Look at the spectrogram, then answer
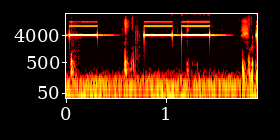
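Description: Short, shrill electronic chirps from a smoke detector in The Stanley Parable repeat several times in quick succession, mixed with soft knocks and a low room hum.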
